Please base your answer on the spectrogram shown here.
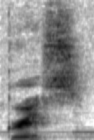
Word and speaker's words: Gris: there why I picked Gris for today and that's how I call it is gris I know it it could be pronounced like gree and other things but I call it Gris which is absolutely beautiful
